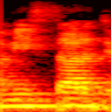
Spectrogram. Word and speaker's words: Messrs: तो इसका अगर प्रोनाउंसिएशन हो जाएगा मिसर्ज हो जाएगा, मिसर्ज।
